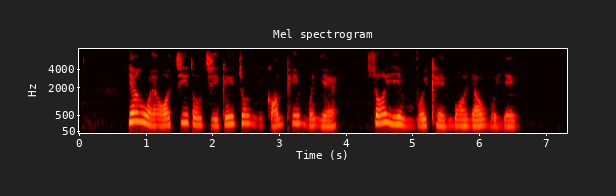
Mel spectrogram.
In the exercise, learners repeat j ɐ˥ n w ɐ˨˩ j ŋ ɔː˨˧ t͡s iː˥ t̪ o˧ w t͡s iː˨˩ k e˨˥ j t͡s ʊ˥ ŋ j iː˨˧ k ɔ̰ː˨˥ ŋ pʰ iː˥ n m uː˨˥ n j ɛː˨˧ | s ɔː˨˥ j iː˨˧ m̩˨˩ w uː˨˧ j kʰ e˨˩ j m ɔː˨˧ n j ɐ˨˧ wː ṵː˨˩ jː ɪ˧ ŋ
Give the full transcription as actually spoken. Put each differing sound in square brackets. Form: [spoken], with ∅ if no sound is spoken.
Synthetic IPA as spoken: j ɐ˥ n w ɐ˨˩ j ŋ ɔː˨˧ t͡s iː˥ t̪ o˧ w t͡s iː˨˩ k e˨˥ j t͡s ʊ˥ ŋ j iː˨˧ k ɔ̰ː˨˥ ŋ pʰ iː˥ n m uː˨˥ n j ɛː˨˧ | s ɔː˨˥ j iː˨˧ m̩˨˩ w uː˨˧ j kʰ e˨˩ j m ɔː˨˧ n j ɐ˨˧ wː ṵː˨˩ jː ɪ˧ ŋ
